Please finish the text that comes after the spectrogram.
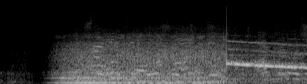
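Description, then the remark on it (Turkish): An ambulance siren rises out of a loud, rumbling traffic wash in Ankara, its steady wailing tone coming in clearly near the end, prominent over the engine noise; the ambulance carries passengers from a plane from Iran suspected of carrying coronavirus. “Şu anda ambulansın içinde o uçaktaki yolcular var.”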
